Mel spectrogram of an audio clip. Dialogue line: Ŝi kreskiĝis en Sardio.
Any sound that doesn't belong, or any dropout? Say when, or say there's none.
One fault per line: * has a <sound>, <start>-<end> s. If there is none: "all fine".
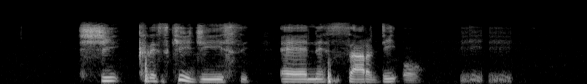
* has a laugh, 4.6-5.1 s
